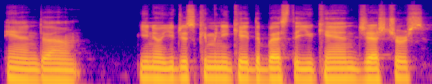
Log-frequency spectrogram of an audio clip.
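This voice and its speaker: Reading viewer comments in a relaxed live stream, a Russian channel host laughs and restarts often. His mid-range voice is completely flat, moderately paced, a little mellow, clear and resonant, recorded in studio quality with no room sound.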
